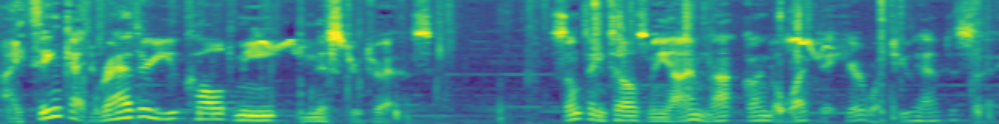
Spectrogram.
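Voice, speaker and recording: An actor playing a gruff, weary former starship captain turned repairman in a sci-fi audio drama, dry, curt and sardonic. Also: medium pitch, very animated, normal speed, loud music behind the voice, close to an everyday voice. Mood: sardonic, guarded. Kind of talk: science fiction audio drama acting.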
